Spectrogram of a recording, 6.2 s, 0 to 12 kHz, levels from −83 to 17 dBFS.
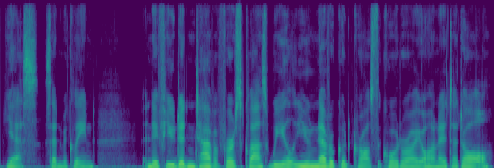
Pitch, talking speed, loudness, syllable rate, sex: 180 Hz, 205 wpm, -18 LUFS, 5.0 syllables/s, female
